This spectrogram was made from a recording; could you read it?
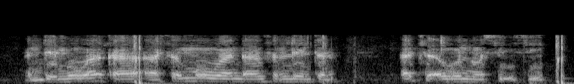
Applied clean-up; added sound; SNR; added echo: none; Packing tape, duct tape; 11 dB; none.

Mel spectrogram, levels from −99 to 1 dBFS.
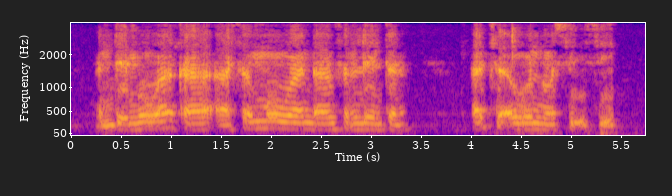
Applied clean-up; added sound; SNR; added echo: none; none; none; none.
